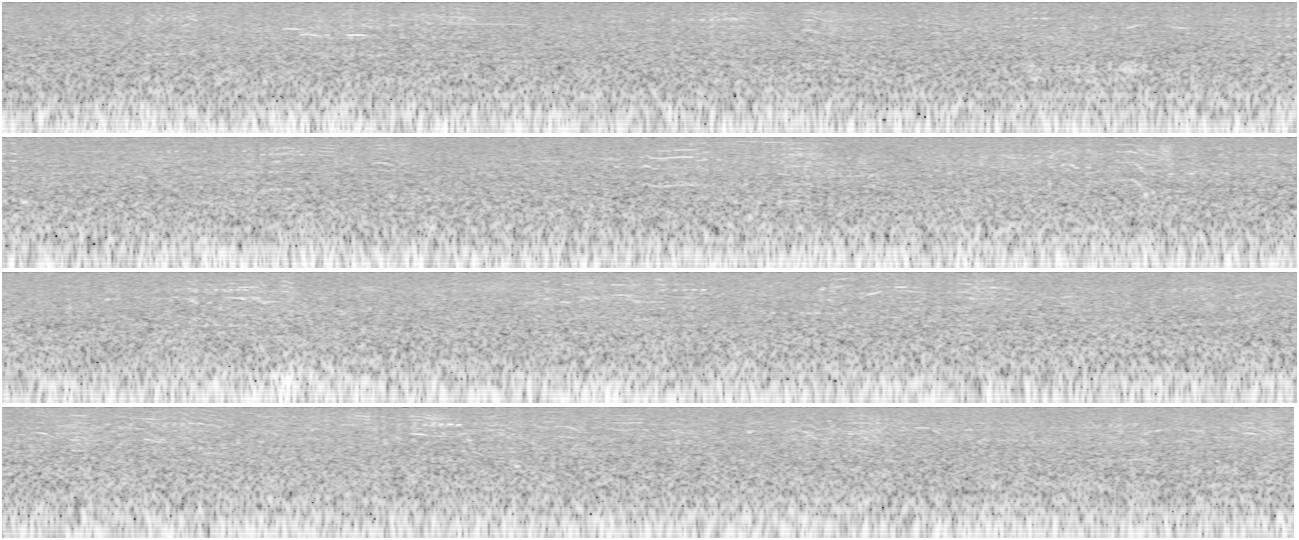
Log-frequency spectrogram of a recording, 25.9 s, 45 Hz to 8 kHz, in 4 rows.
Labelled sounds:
2.2	2.7	Pacific white-sided dolphin, 3.1 to 3.3 kHz
3.4	3.8	Pacific white-sided dolphin, 3.7 to 4.2 kHz
5.0	5.2	Pacific white-sided dolphin, 2.9 to 3.2 kHz
7.8	8.2	Pacific white-sided dolphin, 3.7 to 4.2 kHz
9.7	10.8	Pacific white-sided dolphin, 1.1 to 6.7 kHz
20.2	20.5	Pacific white-sided dolphin, 3.6 to 4.3 kHz
21.4	21.8	Pacific white-sided dolphin, 2.4 to 2.8 kHz

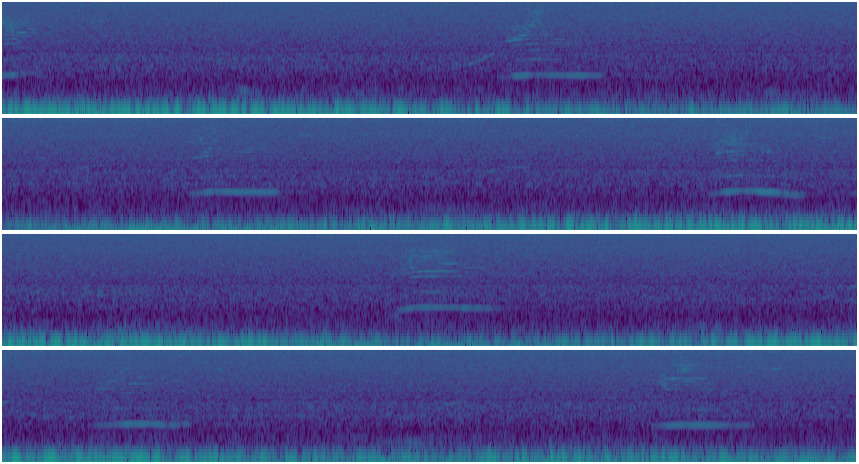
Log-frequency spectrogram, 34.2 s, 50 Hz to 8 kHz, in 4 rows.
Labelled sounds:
0.9	1.2	humpback whale, 1.6 to 1.8 kHz
5.0	5.4	humpback whale, 1.3 to 2.8 kHz
10.5	10.7	humpback whale, 1.3 to 1.5 kHz
13.6	13.8	humpback whale, 0.80 to 0.90 kHz
15.7	16.1	humpback whale, 1.5 to 2.4 kHz
21.1	21.6	humpback whale, 1.1 to 3.0 kHz
26.9	27.2	humpback whale, 1.7 to 1.8 kHz
32.3	32.7	humpback whale, 2.1 to 3.9 kHz

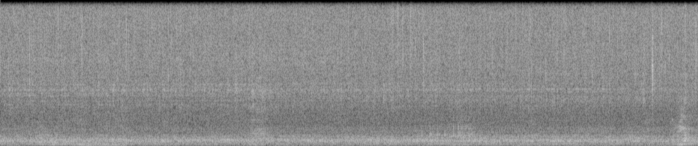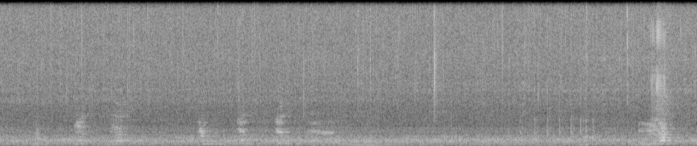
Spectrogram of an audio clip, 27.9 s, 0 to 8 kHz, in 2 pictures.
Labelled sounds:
15.4	15.7	humpback whale, 1.0 to 1.4 kHz
26.7	27.1	humpback whale, 1.0 to 1.3 kHz

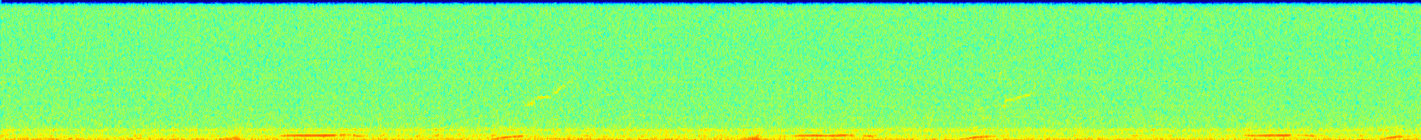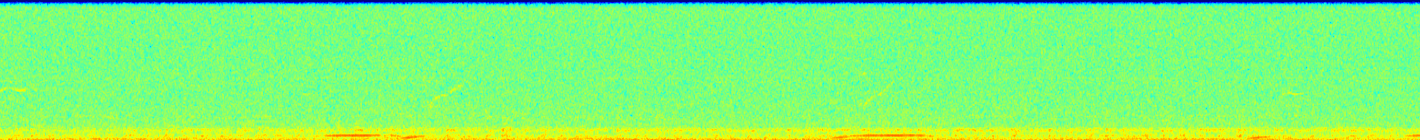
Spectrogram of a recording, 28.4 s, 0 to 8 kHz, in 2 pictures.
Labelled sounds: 10.0	10.4	humpback whale, 2.1 to 2.8 kHz
14.2	14.5	humpback whale, 2.8 to 3.0 kHz
27.0	27.3	humpback whale, 2.6 to 2.8 kHz

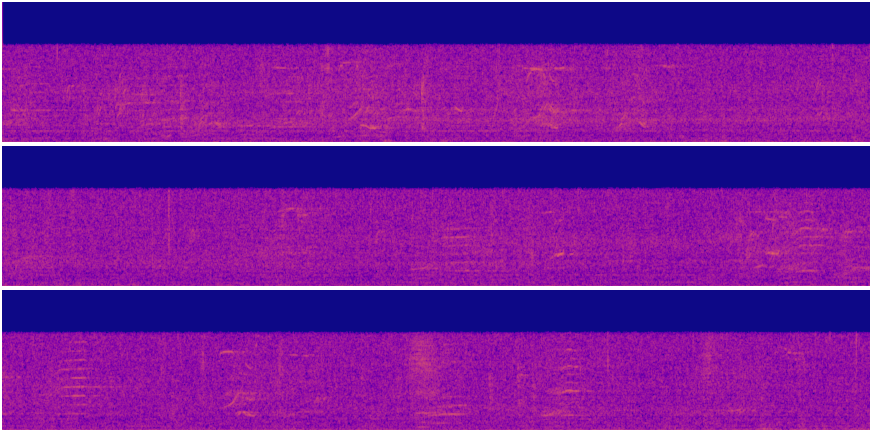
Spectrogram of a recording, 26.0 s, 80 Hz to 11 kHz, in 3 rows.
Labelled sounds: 15.9	17.3	killer whale, 0.83 to 6.0 kHz
22.7	23.2	killer whale, 0.90 to 6.4 kHz

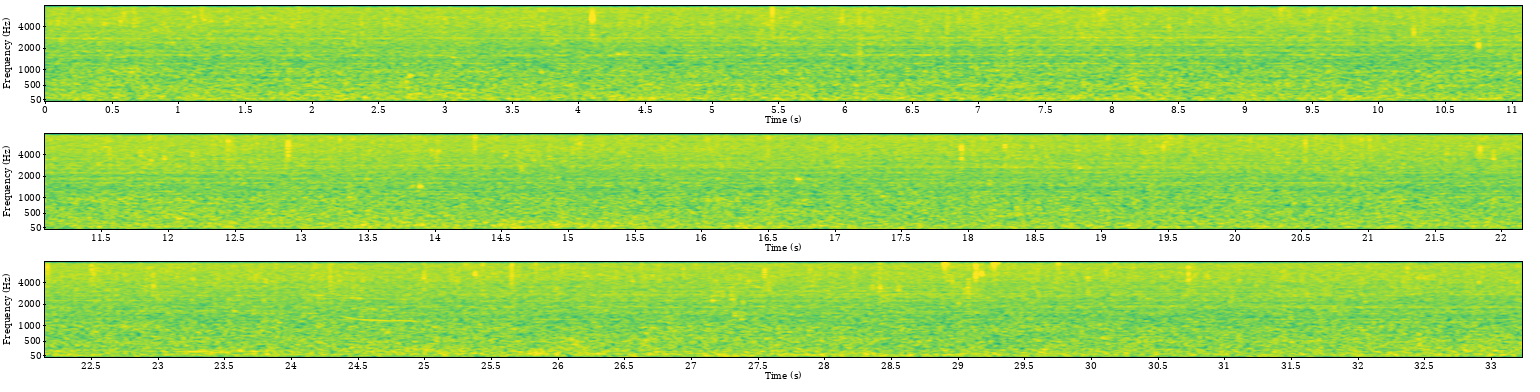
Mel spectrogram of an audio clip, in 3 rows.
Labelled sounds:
24.4	25.0	killer whale, northern resident, A clan, AA subclan, call N04, 1.1 to 1.3 kHz

